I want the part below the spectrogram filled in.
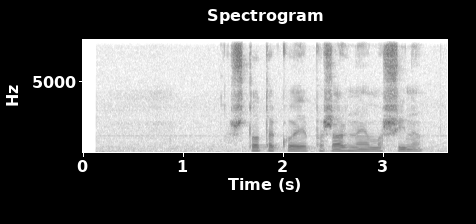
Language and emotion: Russian, neutral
